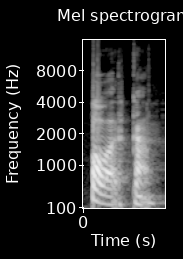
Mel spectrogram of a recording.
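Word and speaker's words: porca: more example porcu Porco Parker so this is the animal so you see the masculine is closed the feminine is open I don't know why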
